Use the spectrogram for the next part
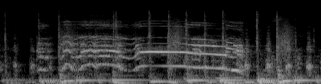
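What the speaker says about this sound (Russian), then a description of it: "Моя дочь разводит и продает куриц." Backyard coop chickens including a rooster crowing loudly and close over a steady background of hens clucking, with repeated crow calls across the short span.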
